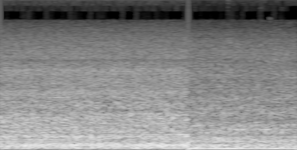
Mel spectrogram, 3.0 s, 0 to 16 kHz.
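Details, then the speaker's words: Trane XR13 outdoor AC unit after replacing a busted capacitor: only the condenser fan's steady whoosh and low hum, with no compressor thump; the compressor isn't starting, and the unit draws only 0.91 A. "so we'll see if this kicks on fan don't know if the compressor kicked on though"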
